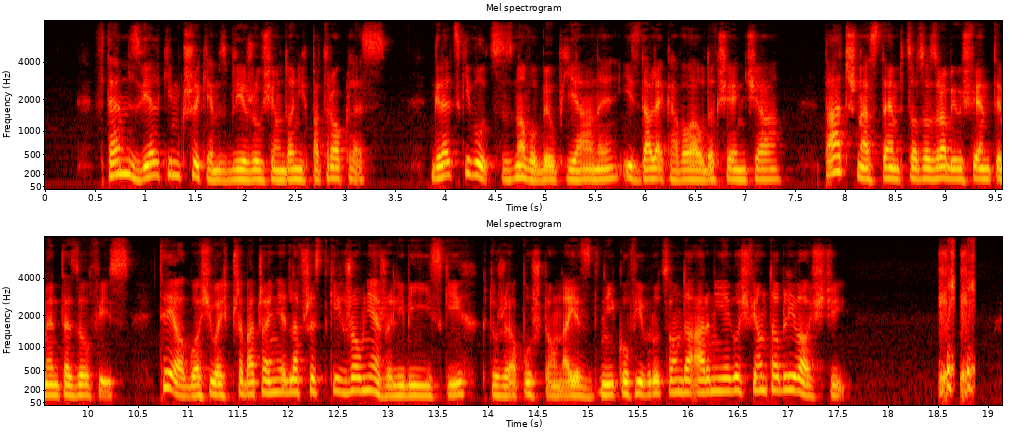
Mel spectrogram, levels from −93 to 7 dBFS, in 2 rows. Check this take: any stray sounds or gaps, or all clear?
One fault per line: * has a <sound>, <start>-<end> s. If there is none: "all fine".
* has a laugh, 18.5-18.9 s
